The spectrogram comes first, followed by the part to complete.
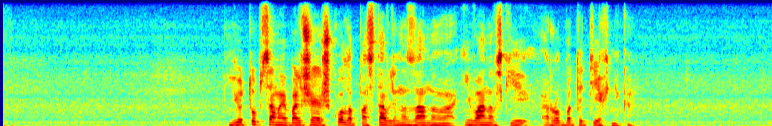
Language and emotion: Russian, neutral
